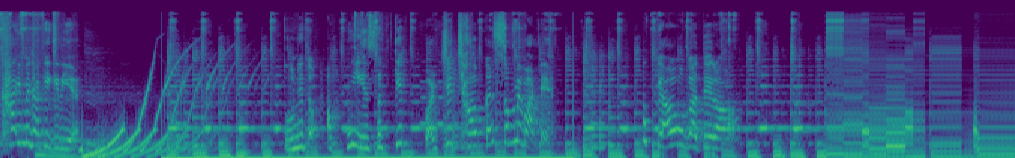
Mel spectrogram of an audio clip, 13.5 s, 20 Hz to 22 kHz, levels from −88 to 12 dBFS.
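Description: At 2.15 s the baseline jumps with a low thump. That's a DC step, an offset in the zero line that holds until it drops back at 7.63 s with another thump. From 10.99 s to 13.53 s the sound turns into a rigid metallic buzz at 66.8 Hz, robotic sound from repeated short buffers, likely from a roughly 15 ms chunk being looped throughout while fresh audio goes missing.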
